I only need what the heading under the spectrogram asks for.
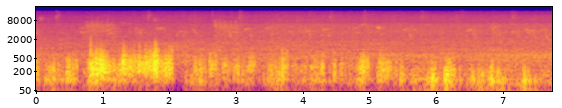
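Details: Japanese pygmy woodpecker chiselling a fresh nest cavity in a willow, Katsurazaka, Kyoto, Japan, March 2021; a loud rapid flurry of woody taps near the first two seconds, then scattered softer knocks, distant birds faintly calling.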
